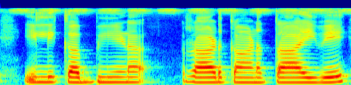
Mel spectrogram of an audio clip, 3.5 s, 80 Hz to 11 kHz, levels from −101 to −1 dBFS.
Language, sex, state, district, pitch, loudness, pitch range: Kannada, female, Karnataka, Bidar, 195 Hz, -15 LUFS, 190-200 Hz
